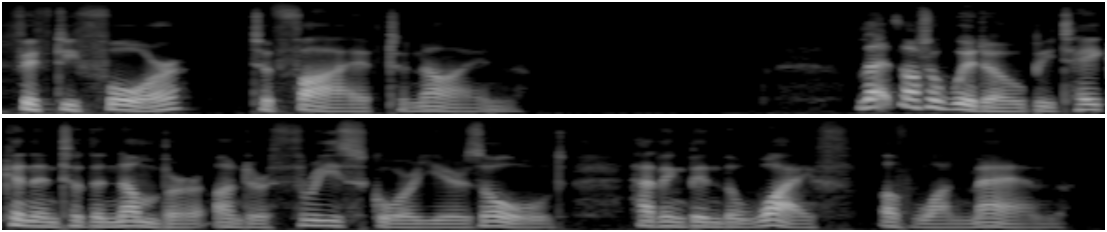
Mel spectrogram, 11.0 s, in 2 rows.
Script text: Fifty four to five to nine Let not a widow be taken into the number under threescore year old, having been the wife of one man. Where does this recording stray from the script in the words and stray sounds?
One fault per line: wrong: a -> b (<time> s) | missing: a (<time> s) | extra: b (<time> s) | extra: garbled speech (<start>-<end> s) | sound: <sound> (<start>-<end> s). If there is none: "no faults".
wrong: year -> years (7.6 s)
